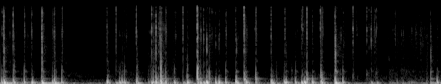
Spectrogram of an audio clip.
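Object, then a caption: Aluminium and plastic low-profile keyboard. A white Apple Magic Keyboard with an aluminum base and plastic keys, thin and solid, is typed on with the fingertips of both hands. The result is a fast, uneven run of short, dull taps, heavy in the low end with little brightness. There is a brief slower patch near the one-second mark.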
